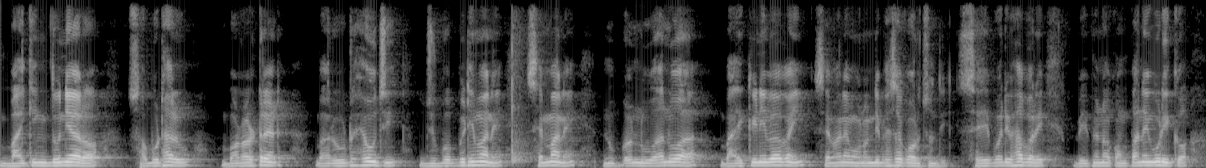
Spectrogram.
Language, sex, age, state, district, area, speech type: Odia, male, 18-30, Odisha, Nayagarh, rural, spontaneous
